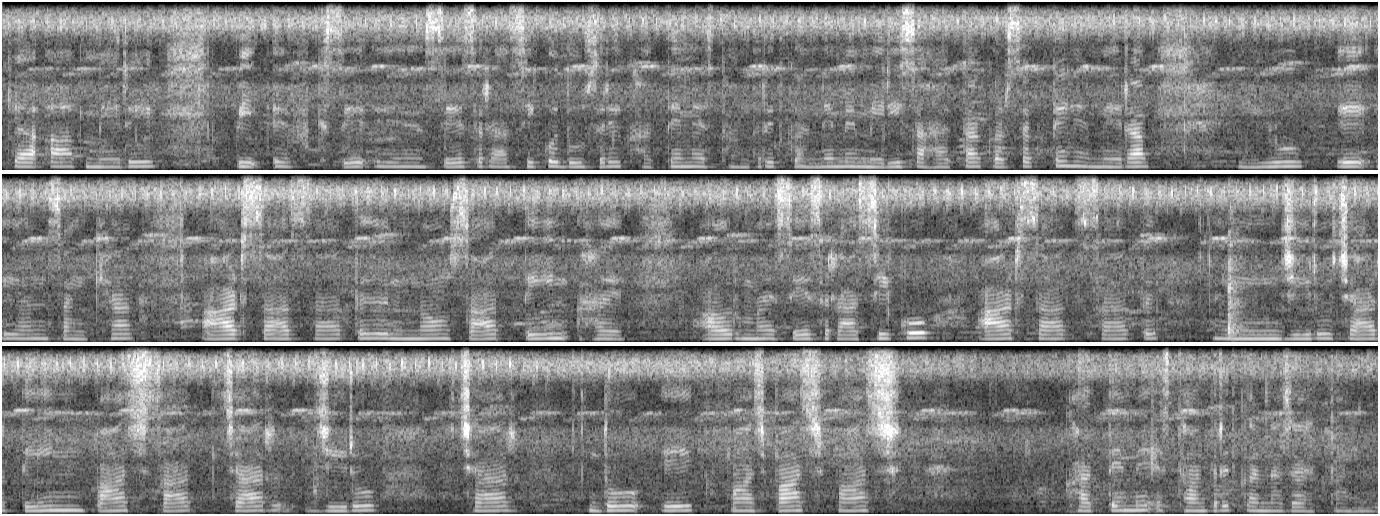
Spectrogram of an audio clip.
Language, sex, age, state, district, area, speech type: Hindi, female, 45-60, Uttar Pradesh, Sitapur, rural, read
